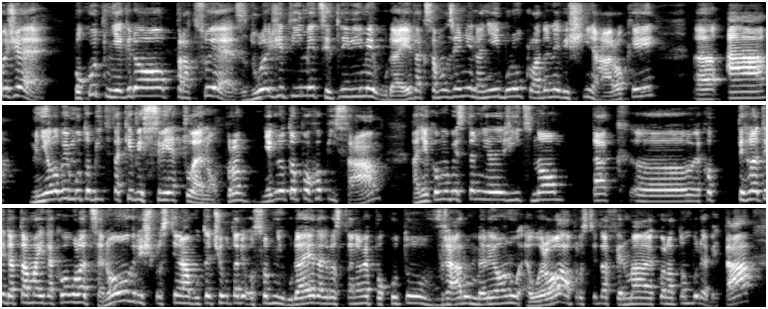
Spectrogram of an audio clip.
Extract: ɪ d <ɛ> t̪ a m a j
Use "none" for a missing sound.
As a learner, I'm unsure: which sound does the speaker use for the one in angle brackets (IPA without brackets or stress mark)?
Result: a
